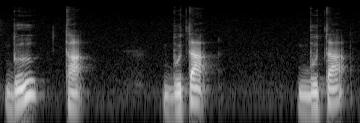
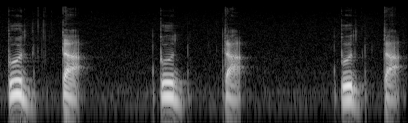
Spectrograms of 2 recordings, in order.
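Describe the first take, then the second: First: "buta" with the ta following straight on from bu; plain two-beat "buta", no silent gap inside; two-syllable buta. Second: "Buddha" said as but-ta, a silent beat before the second syllable; three-beat "Buddha" with a stopped, silent middle; three-beat butta. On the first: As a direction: say "buta" as two short syllables, no held consonant. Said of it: "The word for pig in Japanese". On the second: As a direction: cut "Buddha" off after the first syllable, pause, then ta. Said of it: "is now a three-syllable word". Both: Shown as a demonstration.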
